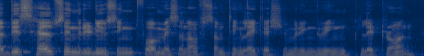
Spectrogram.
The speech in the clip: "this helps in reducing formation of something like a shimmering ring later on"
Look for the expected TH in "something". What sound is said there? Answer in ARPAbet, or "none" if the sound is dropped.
T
